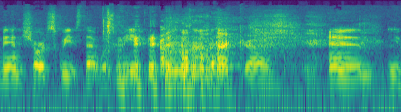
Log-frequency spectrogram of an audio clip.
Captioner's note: all laughing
